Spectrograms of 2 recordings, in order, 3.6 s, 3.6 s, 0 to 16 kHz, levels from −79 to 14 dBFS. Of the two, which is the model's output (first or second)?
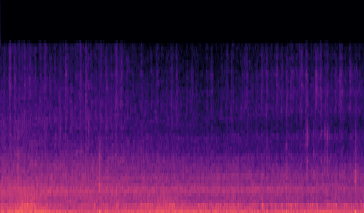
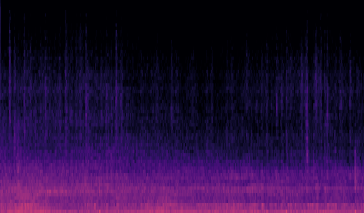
second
